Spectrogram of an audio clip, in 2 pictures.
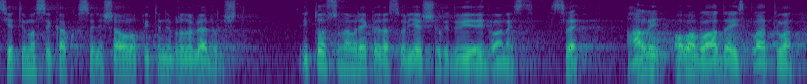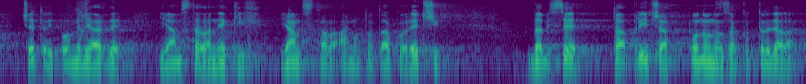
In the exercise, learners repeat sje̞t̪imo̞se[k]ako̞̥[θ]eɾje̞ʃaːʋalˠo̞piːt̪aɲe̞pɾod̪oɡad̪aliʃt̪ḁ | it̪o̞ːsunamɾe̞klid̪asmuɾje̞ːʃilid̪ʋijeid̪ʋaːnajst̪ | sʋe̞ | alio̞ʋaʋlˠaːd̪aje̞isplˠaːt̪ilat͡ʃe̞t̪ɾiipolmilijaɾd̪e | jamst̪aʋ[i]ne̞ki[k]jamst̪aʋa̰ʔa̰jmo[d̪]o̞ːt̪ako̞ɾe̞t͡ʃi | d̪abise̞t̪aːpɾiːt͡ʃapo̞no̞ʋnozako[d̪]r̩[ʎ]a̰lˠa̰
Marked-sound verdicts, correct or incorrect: correct, incorrect: s, incorrect: a, incorrect: x, incorrect: t̪, incorrect: t̪, correct

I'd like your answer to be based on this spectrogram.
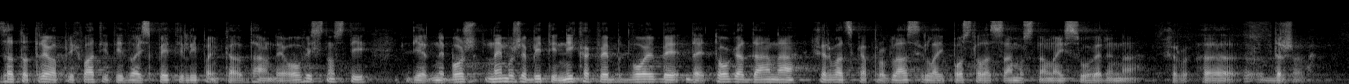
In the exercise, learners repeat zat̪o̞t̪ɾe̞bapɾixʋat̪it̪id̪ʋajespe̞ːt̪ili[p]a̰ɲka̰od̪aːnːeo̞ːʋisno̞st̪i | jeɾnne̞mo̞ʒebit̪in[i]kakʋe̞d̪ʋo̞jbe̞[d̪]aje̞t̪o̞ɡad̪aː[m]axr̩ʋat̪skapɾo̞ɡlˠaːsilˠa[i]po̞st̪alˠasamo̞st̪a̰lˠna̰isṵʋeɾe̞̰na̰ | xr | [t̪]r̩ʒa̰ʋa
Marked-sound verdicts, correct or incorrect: correct, correct, correct, incorrect: n, correct, incorrect: d̪

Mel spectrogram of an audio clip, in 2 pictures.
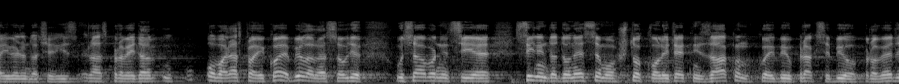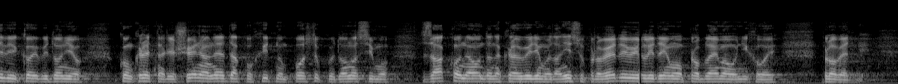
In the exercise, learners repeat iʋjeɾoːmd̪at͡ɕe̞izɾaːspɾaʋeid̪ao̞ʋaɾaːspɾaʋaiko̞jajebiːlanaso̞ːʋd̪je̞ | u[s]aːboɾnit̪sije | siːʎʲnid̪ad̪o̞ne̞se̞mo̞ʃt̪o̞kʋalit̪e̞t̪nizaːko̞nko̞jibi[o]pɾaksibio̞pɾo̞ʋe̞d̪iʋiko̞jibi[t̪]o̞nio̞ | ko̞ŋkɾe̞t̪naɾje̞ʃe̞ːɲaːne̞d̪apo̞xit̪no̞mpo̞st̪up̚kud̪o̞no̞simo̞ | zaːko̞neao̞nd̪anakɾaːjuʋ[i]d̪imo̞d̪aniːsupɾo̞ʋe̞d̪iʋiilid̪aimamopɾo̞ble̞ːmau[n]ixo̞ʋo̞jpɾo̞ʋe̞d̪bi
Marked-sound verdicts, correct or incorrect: correct, incorrect: u, incorrect: d̪, correct, incorrect: ɲ

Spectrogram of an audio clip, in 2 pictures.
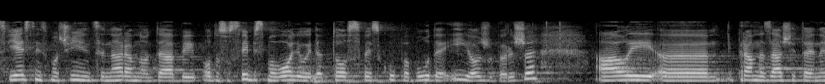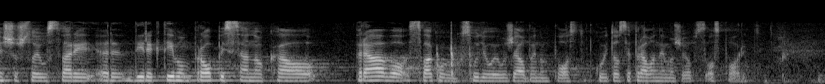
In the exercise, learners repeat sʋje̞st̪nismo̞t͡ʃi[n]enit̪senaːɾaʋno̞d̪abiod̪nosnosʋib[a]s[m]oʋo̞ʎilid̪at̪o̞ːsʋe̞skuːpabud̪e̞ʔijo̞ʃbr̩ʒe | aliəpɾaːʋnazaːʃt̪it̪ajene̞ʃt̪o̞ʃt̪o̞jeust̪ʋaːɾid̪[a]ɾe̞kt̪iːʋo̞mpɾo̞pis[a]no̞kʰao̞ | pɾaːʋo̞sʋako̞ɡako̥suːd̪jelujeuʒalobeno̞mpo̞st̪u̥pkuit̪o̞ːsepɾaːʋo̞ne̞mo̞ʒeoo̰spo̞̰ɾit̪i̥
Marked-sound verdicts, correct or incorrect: incorrect: ɲ, incorrect: i, correct, incorrect: i, correct

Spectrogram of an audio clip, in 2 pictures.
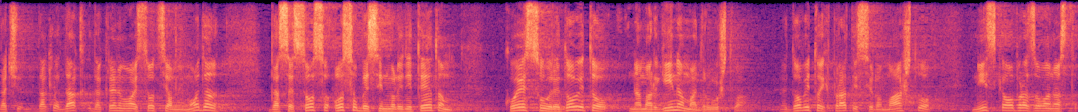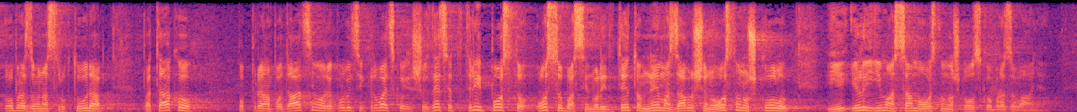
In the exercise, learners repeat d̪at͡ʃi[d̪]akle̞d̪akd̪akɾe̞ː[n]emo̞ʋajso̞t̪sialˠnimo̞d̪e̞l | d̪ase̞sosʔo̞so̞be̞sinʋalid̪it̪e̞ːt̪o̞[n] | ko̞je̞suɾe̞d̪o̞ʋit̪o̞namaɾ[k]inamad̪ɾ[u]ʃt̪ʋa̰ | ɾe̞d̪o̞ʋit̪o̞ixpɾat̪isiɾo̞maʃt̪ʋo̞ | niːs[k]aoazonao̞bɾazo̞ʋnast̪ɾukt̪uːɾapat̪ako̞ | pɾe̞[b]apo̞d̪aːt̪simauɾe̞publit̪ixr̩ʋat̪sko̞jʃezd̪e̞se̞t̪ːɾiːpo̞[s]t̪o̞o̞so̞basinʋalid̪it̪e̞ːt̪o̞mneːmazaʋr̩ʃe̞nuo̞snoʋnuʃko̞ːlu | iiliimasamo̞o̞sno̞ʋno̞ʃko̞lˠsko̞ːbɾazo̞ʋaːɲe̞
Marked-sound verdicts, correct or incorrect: correct, correct, incorrect: m, incorrect: ɡ, incorrect: uː, correct, incorrect: m, correct

